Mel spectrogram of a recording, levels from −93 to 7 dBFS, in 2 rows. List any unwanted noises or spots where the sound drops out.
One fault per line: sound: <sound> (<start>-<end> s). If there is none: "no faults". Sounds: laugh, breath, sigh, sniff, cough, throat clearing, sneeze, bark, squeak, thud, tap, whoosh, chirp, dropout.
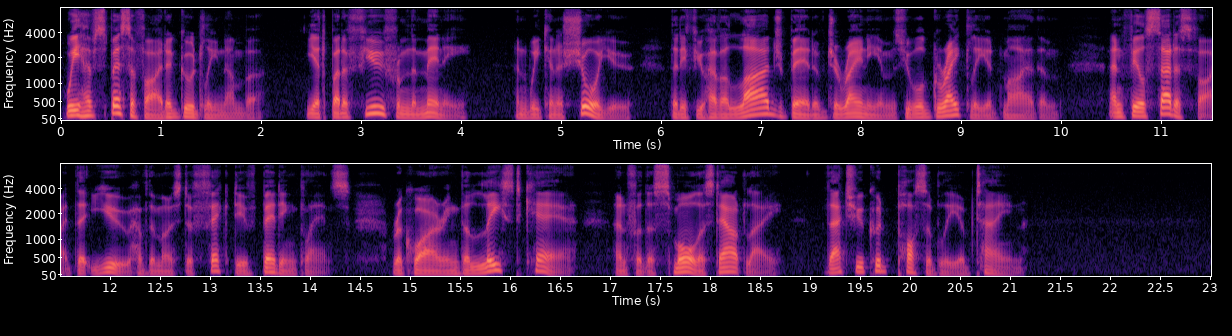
no faults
